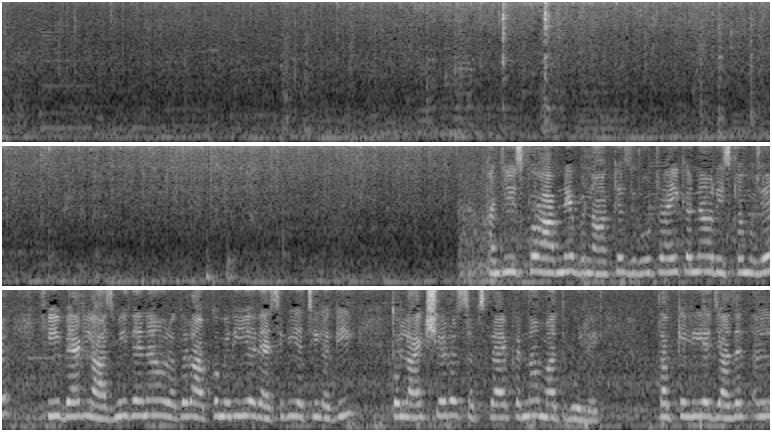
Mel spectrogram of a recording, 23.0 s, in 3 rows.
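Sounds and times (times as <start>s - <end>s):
potato patty sizzling in pan: 0.0s - 12.3s.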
